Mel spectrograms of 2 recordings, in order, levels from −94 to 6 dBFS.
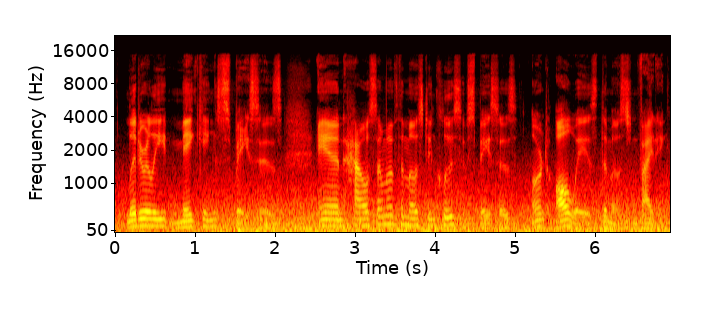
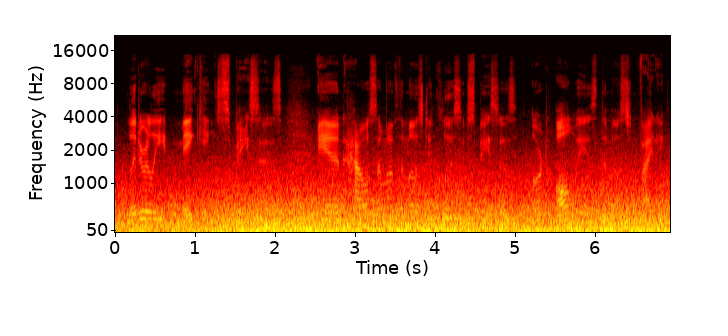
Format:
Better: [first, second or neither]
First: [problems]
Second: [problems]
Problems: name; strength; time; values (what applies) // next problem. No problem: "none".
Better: first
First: wind noise on the microphone; occasional gusts; 10 dB below the speech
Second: wind noise on the microphone; heavy; 4 dB above the speech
